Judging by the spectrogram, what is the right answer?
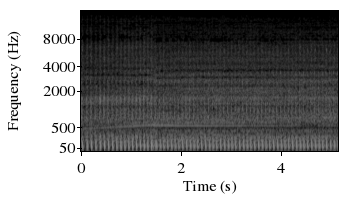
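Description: Walk-behind power tiller's single-cylinder diesel engine running under load while ploughing, with a steady rapid beat. A faint whine rises slightly over the first second or so, then holds steady.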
